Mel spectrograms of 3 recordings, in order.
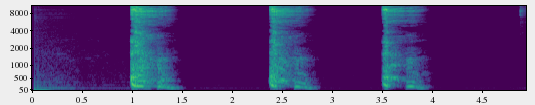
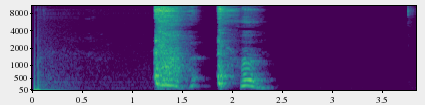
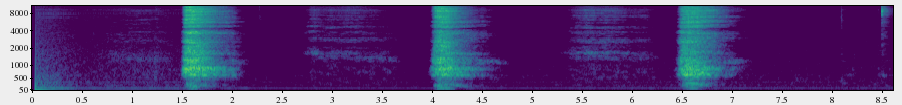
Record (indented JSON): {
  "three_cough_length": "4.9 s",
  "three_cough_amplitude": 32768,
  "three_cough_signal_mean_std_ratio": 0.31,
  "cough_length": "3.8 s",
  "cough_amplitude": 32768,
  "cough_signal_mean_std_ratio": 0.32,
  "exhalation_length": "8.6 s",
  "exhalation_amplitude": 32768,
  "exhalation_signal_mean_std_ratio": 0.27,
  "survey_phase": "beta (2021-08-13 to 2022-03-07)",
  "age": "65+",
  "gender": "Male",
  "wearing_mask": "No",
  "symptom_none": true,
  "smoker_status": "Never smoked",
  "respiratory_condition_asthma": false,
  "respiratory_condition_other": false,
  "recruitment_source": "REACT",
  "submission_delay": "2 days",
  "covid_test_result": "Negative",
  "covid_test_method": "RT-qPCR",
  "influenza_a_test_result": "Negative",
  "influenza_b_test_result": "Negative"
}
